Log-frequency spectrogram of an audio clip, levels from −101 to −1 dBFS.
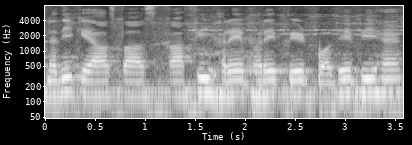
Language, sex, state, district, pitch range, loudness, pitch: Hindi, male, Haryana, Charkhi Dadri, 130-145 Hz, -14 LUFS, 135 Hz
